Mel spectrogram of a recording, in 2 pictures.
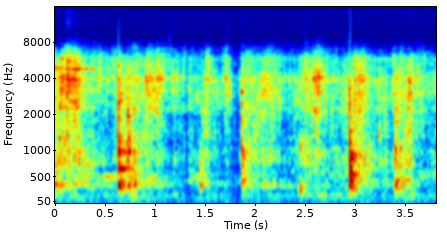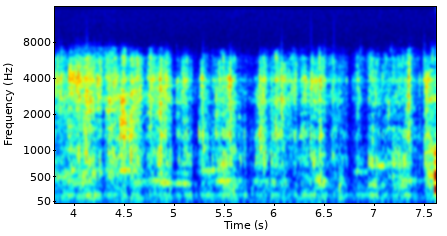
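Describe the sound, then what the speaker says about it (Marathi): A spoon stirring garam masala into a simmering egg curry in a pan over low flame, with soft scraping and wet sloshing strokes at an irregular pace, close and fairly quiet. "थोडासा ह्याच्यामध्ये गरम मसाला ॲड करूयात मिक्स करूयात व्यवस्थित"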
